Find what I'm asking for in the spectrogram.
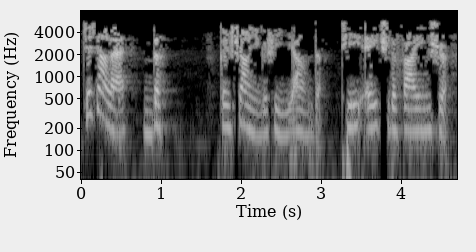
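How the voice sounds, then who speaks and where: A woman's voice: fairly low pitch, moderate pace, husky, lo-fi sound. A woman teaching English pronunciation, patiently drilling each sound and repeating words for practice. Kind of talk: pronunciation lesson.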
